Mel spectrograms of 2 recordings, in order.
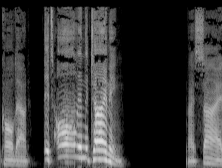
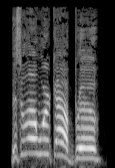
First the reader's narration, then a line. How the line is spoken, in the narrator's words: yelled Lego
